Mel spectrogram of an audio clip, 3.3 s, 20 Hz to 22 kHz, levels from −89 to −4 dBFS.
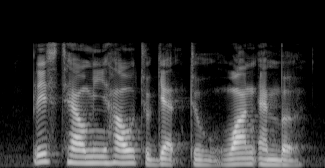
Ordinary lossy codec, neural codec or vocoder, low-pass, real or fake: none; none; none; real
